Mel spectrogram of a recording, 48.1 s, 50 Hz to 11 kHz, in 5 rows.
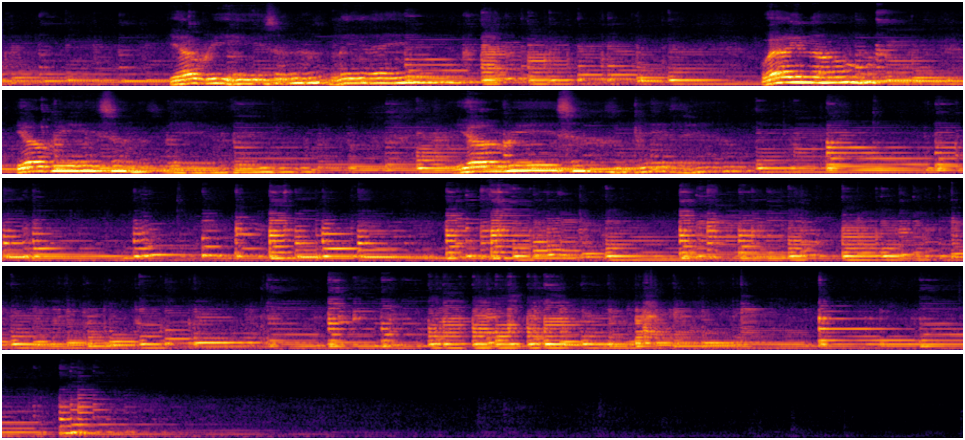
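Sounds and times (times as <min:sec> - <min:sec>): blues guitar playing: 0:00.0 - 0:41.8.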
